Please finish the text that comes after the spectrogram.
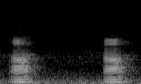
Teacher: veja que a língua está posicionada verticalmente para baixo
